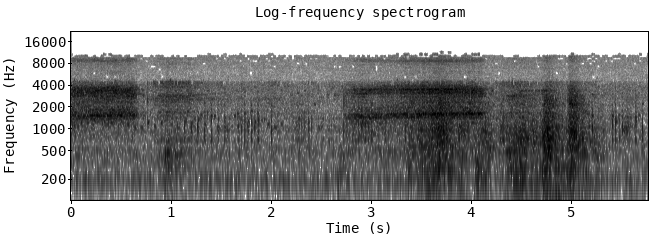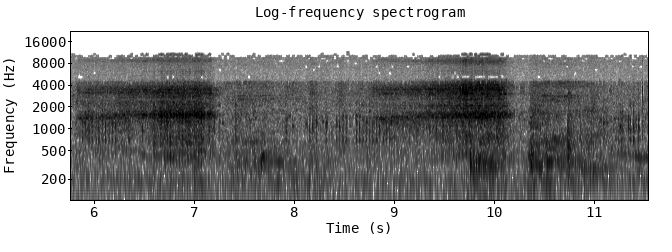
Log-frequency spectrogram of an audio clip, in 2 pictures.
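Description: Rough, rattling snores on each breath in, about 20 a minute, with quieter gaps between them.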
